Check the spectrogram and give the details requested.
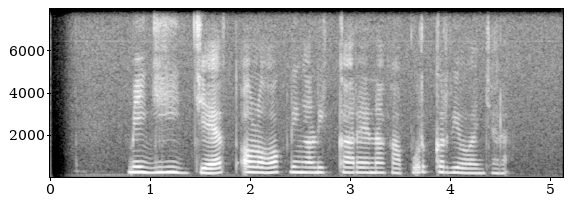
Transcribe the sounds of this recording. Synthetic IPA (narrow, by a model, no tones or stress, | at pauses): mɛɡid͡ʒɛt̪ɔlɔɦɔk̚niŋalikaɾɛnakapurkɨrdiwawaɲt͡ʃaɾa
